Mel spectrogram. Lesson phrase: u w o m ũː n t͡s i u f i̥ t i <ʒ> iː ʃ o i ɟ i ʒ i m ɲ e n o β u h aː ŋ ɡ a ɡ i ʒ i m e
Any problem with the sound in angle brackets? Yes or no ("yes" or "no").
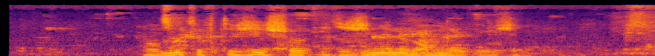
no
